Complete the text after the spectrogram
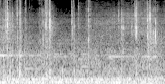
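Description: Plastic packets rustle under a hand.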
